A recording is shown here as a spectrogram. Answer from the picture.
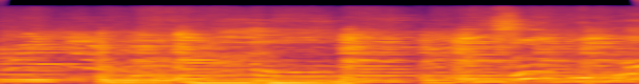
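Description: Live rock band playing: electric guitars, bass guitar and drums, loud and continuous.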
